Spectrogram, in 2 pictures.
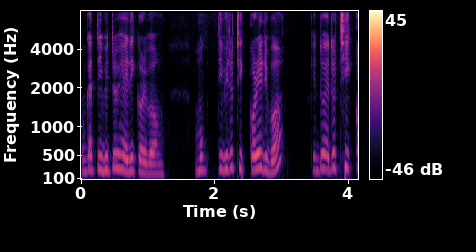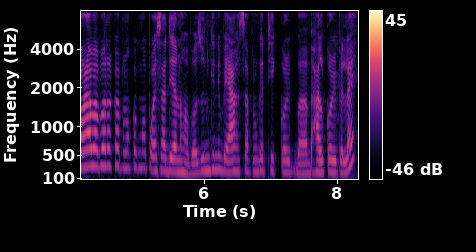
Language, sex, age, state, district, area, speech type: Assamese, female, 30-45, Assam, Biswanath, rural, spontaneous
